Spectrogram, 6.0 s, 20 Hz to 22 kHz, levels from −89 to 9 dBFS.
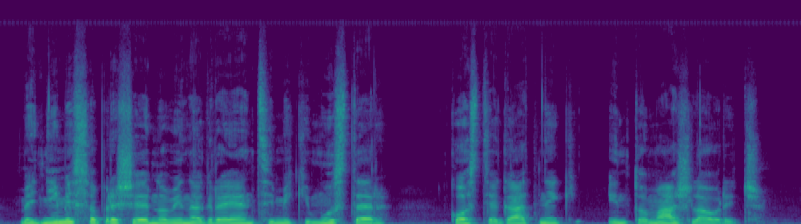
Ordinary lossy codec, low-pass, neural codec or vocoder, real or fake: none; 19.8 kHz; none; real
